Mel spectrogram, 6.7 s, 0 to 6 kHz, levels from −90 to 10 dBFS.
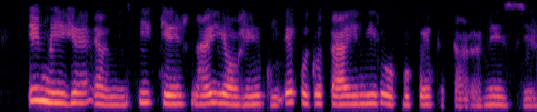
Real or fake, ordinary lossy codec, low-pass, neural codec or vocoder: fake; none; 5.4 kHz; codec, 16 kHz, 2 kbps, FreqCodec, smaller model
